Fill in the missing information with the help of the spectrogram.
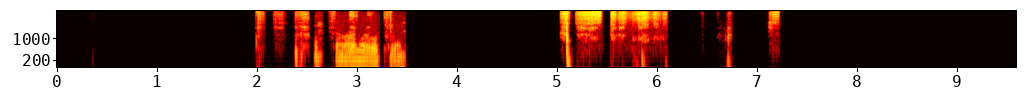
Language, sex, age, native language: Icelandic, female, 50-59, Danish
